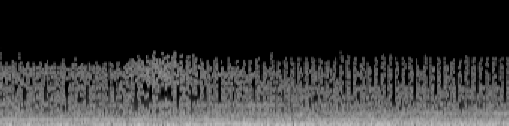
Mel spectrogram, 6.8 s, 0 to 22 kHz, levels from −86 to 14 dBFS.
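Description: Throughout, nothing sounds above about 4.6 kHz, and what remains is smeared and warbling. That points to heavy AAC compression, likely at around 8 kbps. A plain low-pass filter would cut the top cleanly but leave no warble.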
